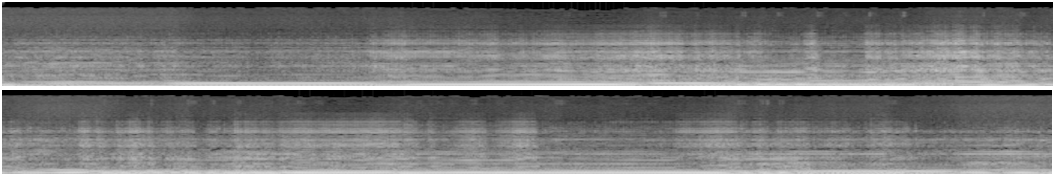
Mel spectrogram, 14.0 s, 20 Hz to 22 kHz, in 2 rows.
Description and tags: Ambience Sinister Electric Cello Loop 03
An electric cello ambience sound to be used in sci-fi games, or similar futuristic sounding games. Useful for establishing a mystical musical background atmosphere for building up suspense while the main character is exploring dangerous territory.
